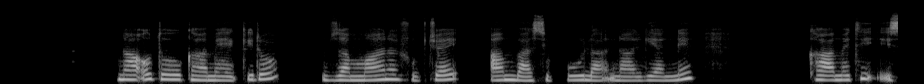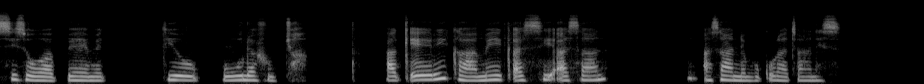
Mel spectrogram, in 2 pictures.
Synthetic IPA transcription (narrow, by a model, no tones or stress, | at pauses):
naːʔʊt̪oːkaːmɛɛkʼːɪd̪ɔ | zɐmːaːnɐʃʊt͡ʃːɐj | ɐmbaːsɪp̚uːlɐnaːɡɪjɐnːɛ | kaːmɛt̪ɪʔɪ̰sːɪsɔwɐpːɛhɛmɛ | t̪ːɪjɔp̚uːlɐʃʊt͡ʃːḁ | hɐkʼːe̞ːɾɪkaːmeːkʼɐsːɪ | ɐsaːnːɛbʊkʼːʊɾɐt͡ʃʼaːnes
